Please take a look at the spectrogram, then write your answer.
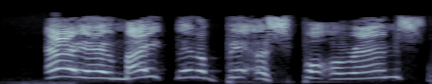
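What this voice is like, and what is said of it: Put-on London accent. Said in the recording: “I'm not going to do a London accent.”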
